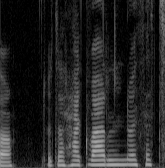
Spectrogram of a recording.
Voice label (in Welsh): "ragfarn", Welsh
